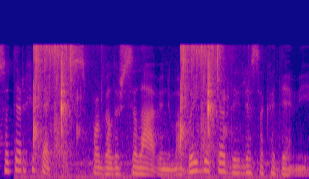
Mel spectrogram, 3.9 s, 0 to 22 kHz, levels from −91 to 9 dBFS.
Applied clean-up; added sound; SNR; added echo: none; Splash, splatter; -2 dB; none.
